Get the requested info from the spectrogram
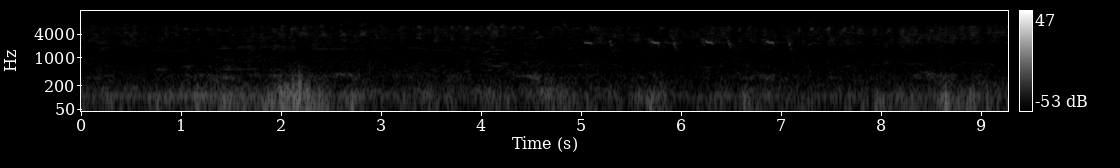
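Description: Faint outdoor ambience with birds chirping: a run of about five short, high chirps in the middle, over a low rumble that swells about two seconds in.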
